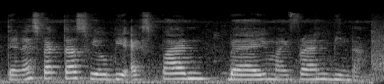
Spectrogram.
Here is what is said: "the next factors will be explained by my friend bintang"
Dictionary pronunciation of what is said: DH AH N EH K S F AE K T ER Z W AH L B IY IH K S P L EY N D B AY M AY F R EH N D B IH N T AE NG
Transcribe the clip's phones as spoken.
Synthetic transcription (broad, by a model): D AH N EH S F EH K T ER S W AH L B IY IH K S P EY N B AY M AY F R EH N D B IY N T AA NG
